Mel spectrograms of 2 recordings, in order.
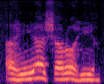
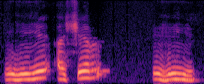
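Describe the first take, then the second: First: It starts with 'a', words run together. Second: It starts with 'e', three separate words. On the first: The speaker calls it wrong. "sering dibaca" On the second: The speaker calls it right. "yang sebetulnya itu bacanya"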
